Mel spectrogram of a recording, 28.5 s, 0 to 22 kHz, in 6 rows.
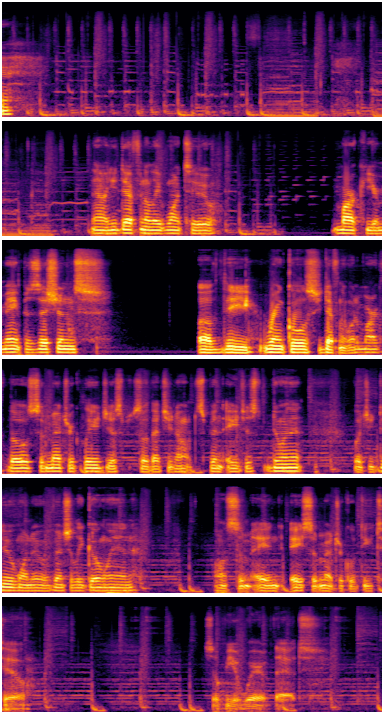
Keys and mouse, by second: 20.2 KP_1.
